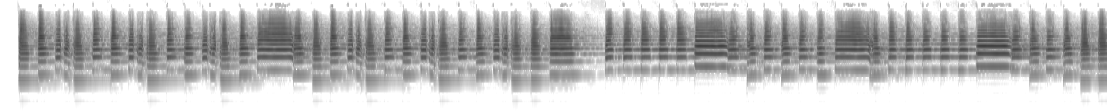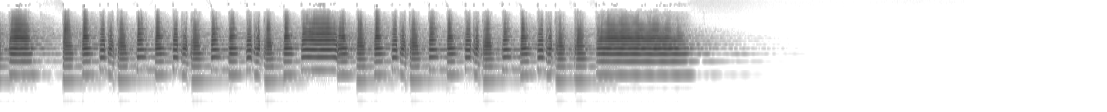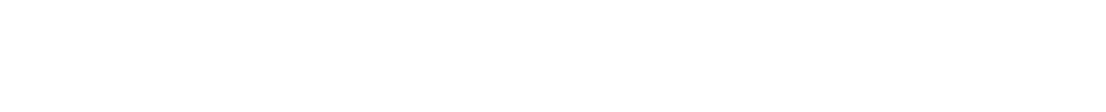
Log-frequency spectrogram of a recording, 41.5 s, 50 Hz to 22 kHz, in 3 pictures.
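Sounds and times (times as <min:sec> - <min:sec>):
bugle call: 0:00.2 - 0:23.1.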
